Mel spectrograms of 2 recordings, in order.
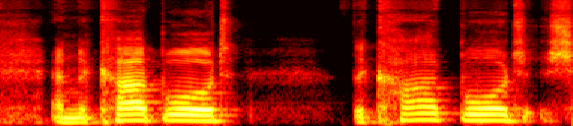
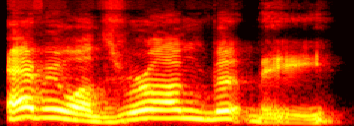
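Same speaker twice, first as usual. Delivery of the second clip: smug arrogant voice; 4 semitones higher, slower than usual. Pretend. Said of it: "yeah, everyone else is wrong but me".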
